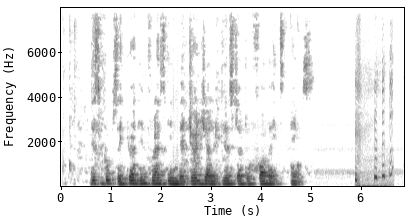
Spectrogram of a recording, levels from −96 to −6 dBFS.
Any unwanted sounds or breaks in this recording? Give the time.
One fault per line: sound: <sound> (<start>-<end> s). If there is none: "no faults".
sound: laugh (5.9-6.7 s)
